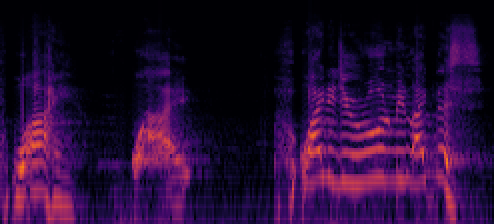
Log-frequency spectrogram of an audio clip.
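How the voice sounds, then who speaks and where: A panicky farmer whose voice leaps up high and shrill, crying out in desperate bursts, as a man acts him out in a told folk tale. He sounds frantic and cornered, swinging wildly in pitch. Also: sing-song, drawn-out words, exaggerated voice. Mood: anguished. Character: frightened, desperate male farmer.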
